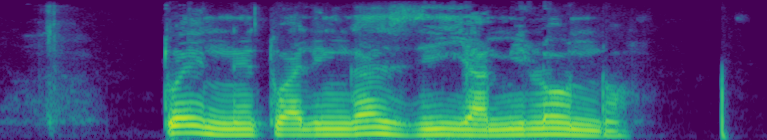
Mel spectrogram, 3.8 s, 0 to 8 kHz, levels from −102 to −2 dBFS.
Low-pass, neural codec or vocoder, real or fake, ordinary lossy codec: 7.2 kHz; none; real; Opus, 24 kbps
